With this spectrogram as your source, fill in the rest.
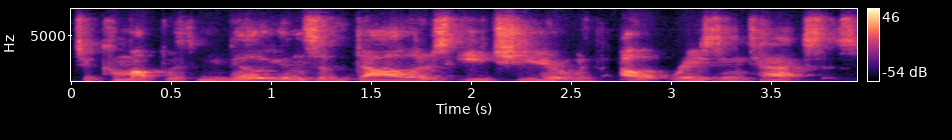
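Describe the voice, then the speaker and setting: Slightly airy delivery, moderately paced, with normal rises and falls in pitch. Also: man. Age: 60s. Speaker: incarcerated person testifying. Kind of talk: legislative testimony. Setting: committee hearing. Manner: formal.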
